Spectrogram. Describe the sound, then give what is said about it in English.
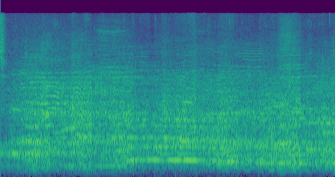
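An audience on their feet cheers, sings and makes noise together during a sermon exercise: a dense, steady roar of many voices with shouts and whoops, staying loud throughout. “Lots of noise, lots of cheering, lots of singing.”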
